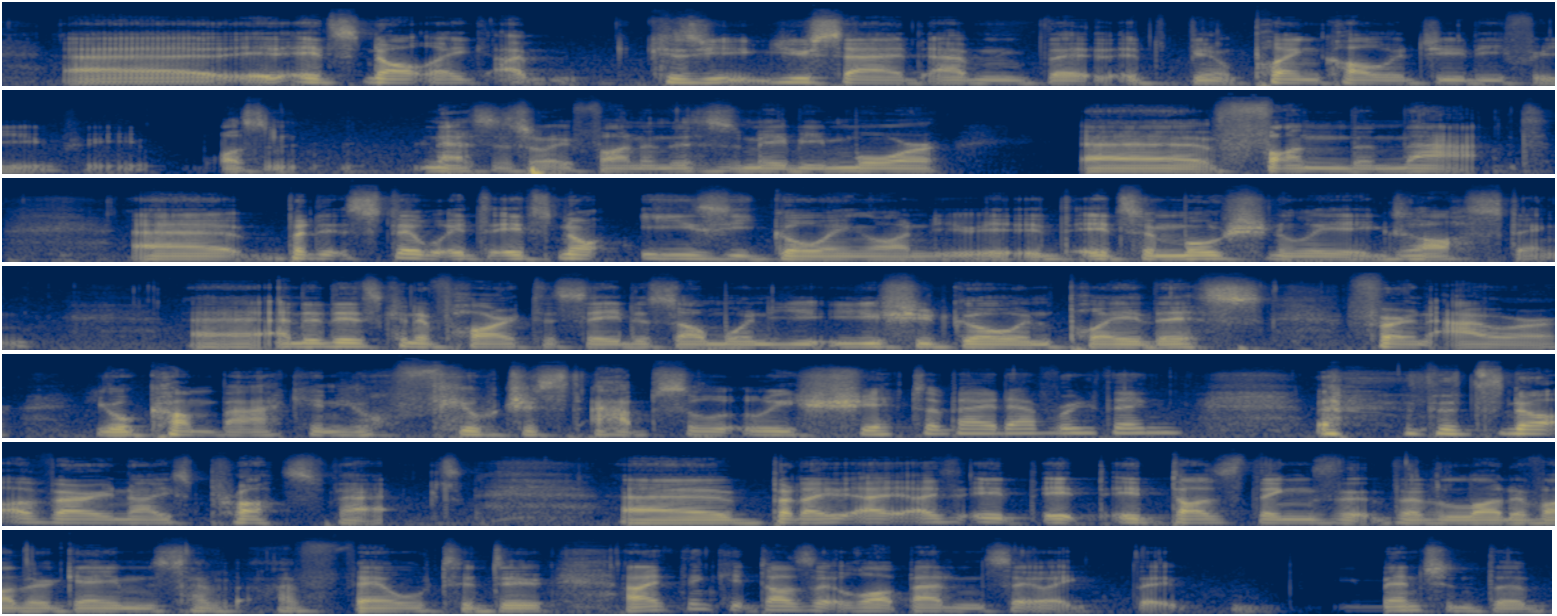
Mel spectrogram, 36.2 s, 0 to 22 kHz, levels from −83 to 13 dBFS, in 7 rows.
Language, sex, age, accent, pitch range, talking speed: English, male, 20-39, British, 105-120 Hz, 205 wpm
